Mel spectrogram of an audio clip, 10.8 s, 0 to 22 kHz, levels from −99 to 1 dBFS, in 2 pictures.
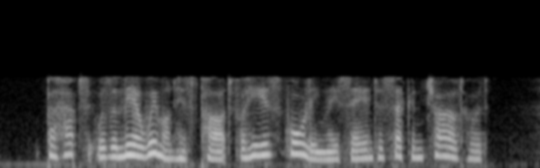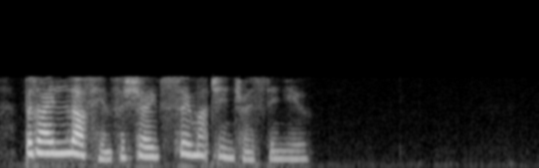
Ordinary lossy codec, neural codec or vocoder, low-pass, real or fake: AAC, 16 kbps; none; 7.2 kHz; real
